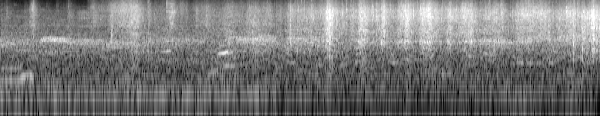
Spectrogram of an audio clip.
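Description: Scattered short bird calls over a steady background noise.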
